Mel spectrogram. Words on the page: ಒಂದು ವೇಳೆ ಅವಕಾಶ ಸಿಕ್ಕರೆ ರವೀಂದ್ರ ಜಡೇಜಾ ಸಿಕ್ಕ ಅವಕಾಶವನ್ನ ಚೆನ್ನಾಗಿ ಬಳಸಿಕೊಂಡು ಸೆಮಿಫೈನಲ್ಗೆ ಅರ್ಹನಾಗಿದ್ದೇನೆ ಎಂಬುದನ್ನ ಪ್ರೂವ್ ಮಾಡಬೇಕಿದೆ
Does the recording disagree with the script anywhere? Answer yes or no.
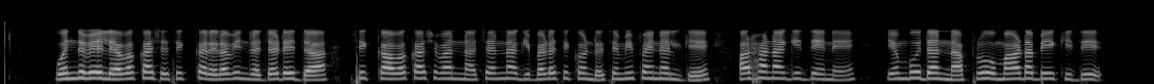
no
